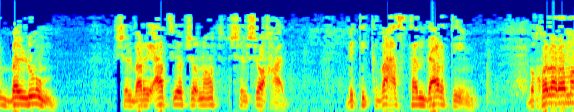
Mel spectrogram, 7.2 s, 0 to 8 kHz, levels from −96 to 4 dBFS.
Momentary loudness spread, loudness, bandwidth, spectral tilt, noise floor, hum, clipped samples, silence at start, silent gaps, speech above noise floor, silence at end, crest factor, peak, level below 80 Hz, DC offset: 15 LU; -13 LUFS; 5.8 kHz; -8.5 dB/octave; -48 dBFS; none; under 0.1%; 0 s; none; 36 dB; 0 s; 14 dB; 0 dBFS; -46 dBFS; under 0.1%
